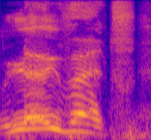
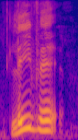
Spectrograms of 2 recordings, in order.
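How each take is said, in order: First: It is shouted like a drill sergeant. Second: It is said calmly, not shouted.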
